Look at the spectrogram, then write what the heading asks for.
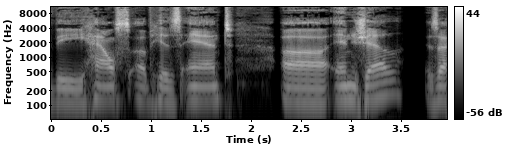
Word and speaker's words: Angèle: Okay, so he's going back to Cambirac, and he at night goes to the house of his aunt, Angèle. Is that how you pronounce her name?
